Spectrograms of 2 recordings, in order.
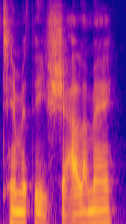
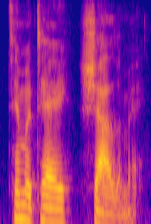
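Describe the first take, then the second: First: The first name sounds like English 'Timothy'. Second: The first name does not sound like 'Timothy'. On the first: The speaker calls it wrong. "it looks like it says Timothy Chalamet" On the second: The speaker calls it right. "you actually pronounce it Timothée Chalamet"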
